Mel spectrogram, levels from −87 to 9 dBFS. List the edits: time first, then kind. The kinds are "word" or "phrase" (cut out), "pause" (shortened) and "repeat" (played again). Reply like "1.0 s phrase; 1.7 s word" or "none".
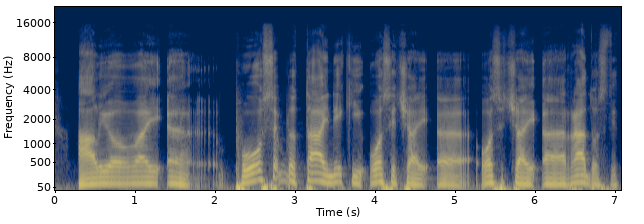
none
